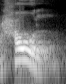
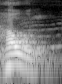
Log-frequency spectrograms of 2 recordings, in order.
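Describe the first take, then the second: First: It starts with a plain, light h sound. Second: It starts with a deep, throaty h sound. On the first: The speaker calls it wrong. "Bukan haul" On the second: The speaker calls it right. "tapi haul"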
